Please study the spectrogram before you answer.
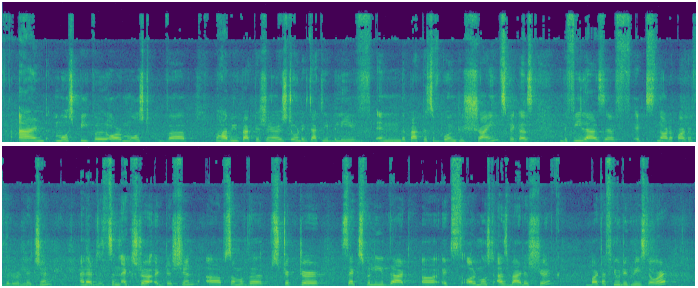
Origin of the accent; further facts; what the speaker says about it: Karachi, Sindh, Pakistan; I was raised and born and raised in Karachi, and it feels like a spiritual experience just to have the water float over the sand.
